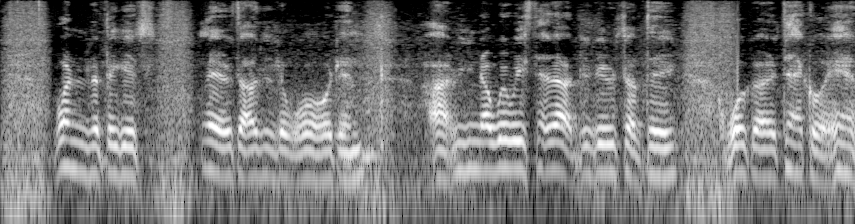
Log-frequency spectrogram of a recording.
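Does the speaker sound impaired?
Yes: cerebral palsy; congenital, since birth, told at early age would never talk or use bathroom; rides in specialized wheelchair pushed by brother Brent, kayak towed by Brent, 300-pound tandem bicycle; early prediction of no speech, now speaks in interview.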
